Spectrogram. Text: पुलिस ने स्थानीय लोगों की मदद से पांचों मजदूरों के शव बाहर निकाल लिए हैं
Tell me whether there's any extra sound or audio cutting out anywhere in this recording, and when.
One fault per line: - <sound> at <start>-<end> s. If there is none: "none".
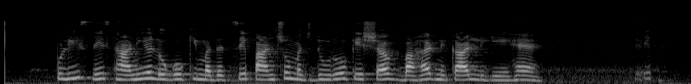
- laugh at 6.3-6.5 s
